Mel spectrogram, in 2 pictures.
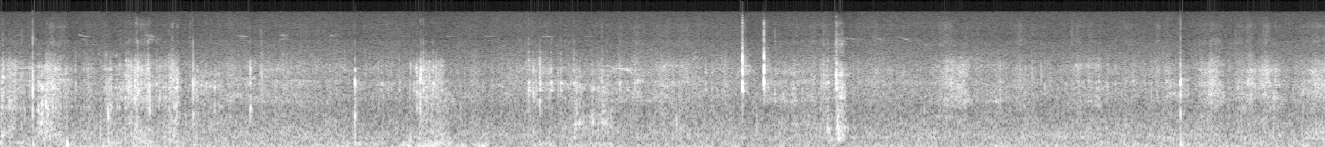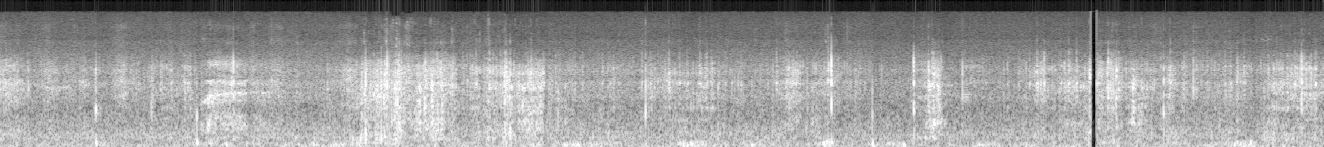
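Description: Bicycle tyres roll and crunch over a rough, potholed track.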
